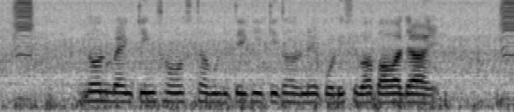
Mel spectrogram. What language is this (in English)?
Bangla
